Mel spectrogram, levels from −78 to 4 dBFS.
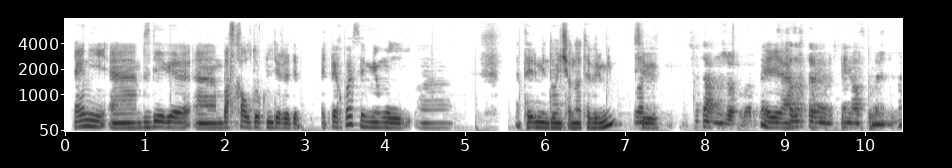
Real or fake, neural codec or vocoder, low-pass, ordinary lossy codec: real; none; 7.2 kHz; none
